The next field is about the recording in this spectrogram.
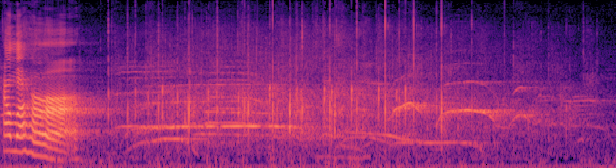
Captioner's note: applause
